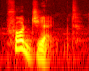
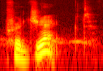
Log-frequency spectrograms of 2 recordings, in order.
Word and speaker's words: project: You will notice that in verb form the word is often pronounced differently. The noun is normally pronounced project, while the verb form is normally pronounced as project.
